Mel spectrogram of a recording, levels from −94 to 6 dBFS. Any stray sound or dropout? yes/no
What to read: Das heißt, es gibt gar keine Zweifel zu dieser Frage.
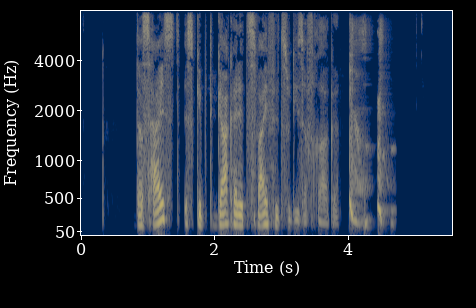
yes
